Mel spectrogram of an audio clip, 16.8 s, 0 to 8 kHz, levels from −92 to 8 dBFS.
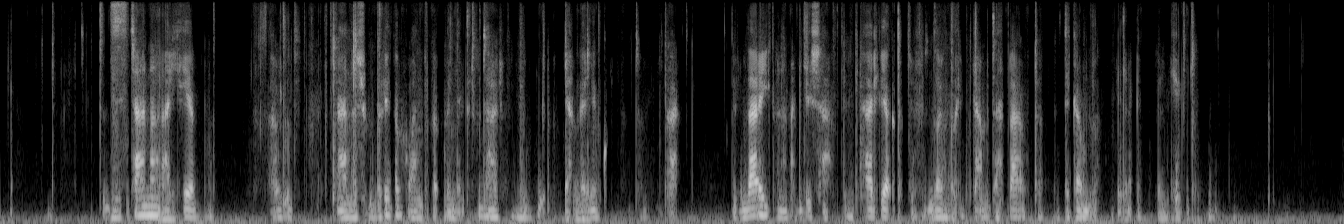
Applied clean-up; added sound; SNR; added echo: neural diffusion model UNIVERSE++.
